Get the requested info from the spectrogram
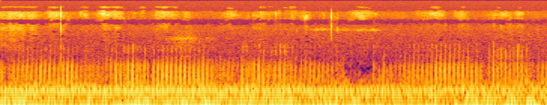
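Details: Kitten purring loudly while lying on its back for belly rubs, a steady deep rumbling purr that runs without pause through the whole stretch, with faint soft rustles above it.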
